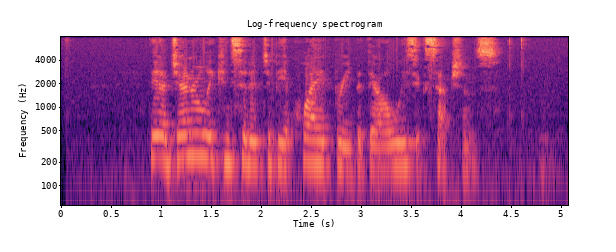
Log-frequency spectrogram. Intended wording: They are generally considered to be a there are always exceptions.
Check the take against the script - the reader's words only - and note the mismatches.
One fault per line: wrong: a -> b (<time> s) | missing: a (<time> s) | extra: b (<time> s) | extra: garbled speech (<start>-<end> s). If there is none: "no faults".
extra: quiet breed but (2.3 s)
